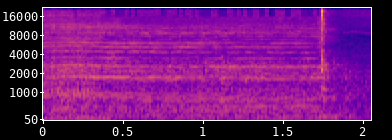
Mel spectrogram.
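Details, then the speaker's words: V8-swapped Datsun 620 with new harness, fuel system and no coolant system, key cycled before first start in months: steady electric whir with fixed whining tone for about two seconds, then click as it cuts off; pump primes, fuel rails pressurizing. "You probably can't hear it on the camera, but I can hear the fuel returning and dumping back in. So we've got fuel in the fuel rails. That was it, really pressurizing."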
